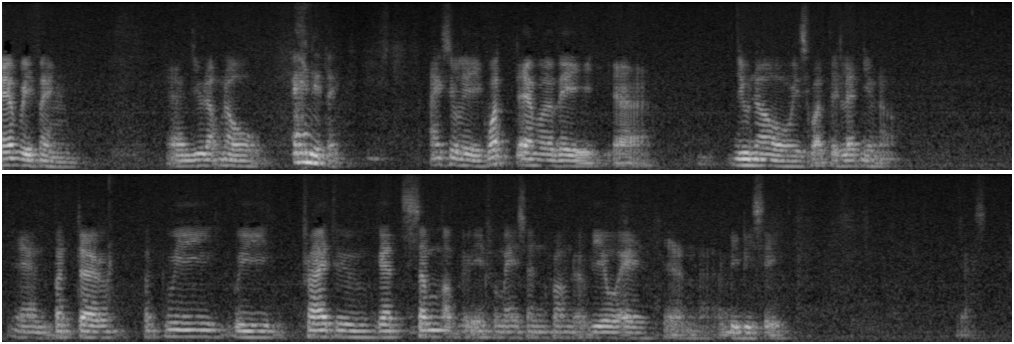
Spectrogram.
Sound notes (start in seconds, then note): none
